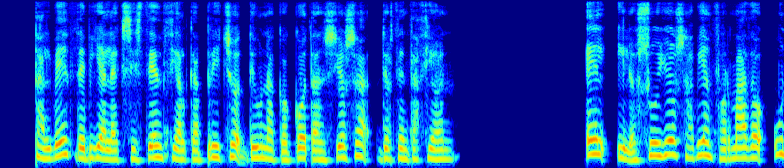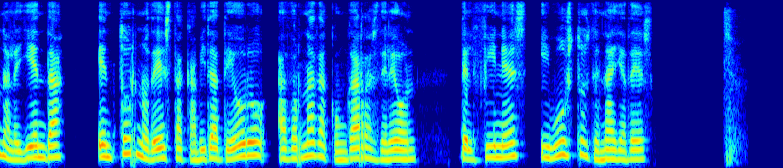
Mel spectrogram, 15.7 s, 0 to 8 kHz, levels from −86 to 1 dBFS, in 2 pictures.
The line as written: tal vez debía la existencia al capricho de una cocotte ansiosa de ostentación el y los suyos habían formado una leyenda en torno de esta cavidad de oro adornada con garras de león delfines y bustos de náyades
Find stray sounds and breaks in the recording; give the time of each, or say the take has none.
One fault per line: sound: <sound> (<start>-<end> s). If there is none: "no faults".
sound: sneeze (15.1-15.3 s)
